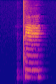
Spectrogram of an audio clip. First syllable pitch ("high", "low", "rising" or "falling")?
high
